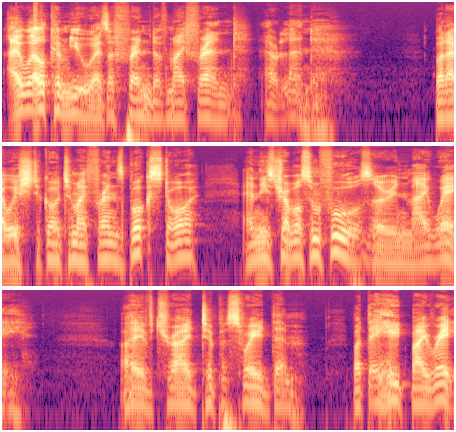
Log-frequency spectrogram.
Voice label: argonian male, voice auditions

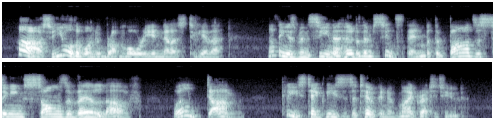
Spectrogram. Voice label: breton sample lines

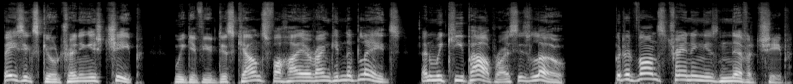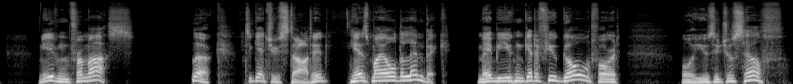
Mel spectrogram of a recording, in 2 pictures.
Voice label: high elf voice sample

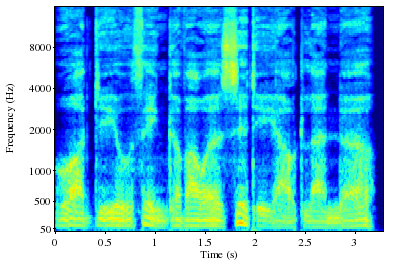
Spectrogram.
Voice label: dunmer take, dark elf voice auditions

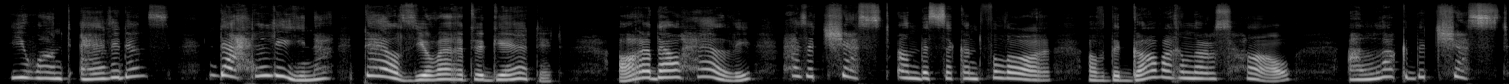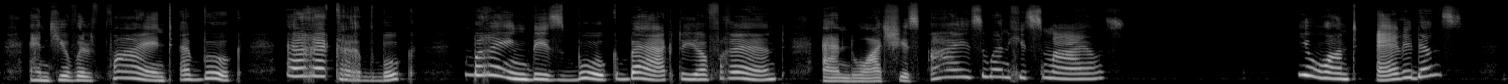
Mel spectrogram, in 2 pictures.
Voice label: khajiit female pitch exciter low cut

